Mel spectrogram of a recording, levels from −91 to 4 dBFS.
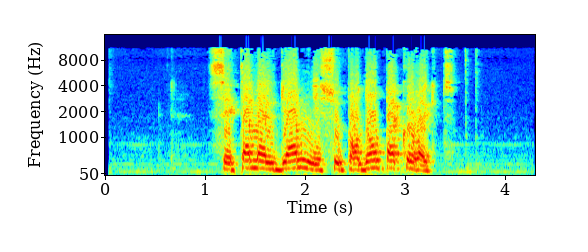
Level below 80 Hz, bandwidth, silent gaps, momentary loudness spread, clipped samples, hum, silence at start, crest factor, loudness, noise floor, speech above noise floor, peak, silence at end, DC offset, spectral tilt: -44 dBFS; 11.5 kHz; none; 11 LU; under 0.1%; none; 1.05 s; 10 dB; -7 LUFS; -40 dBFS; 33 dB; 0 dBFS; 0.65 s; under 0.1%; -4 dB/octave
